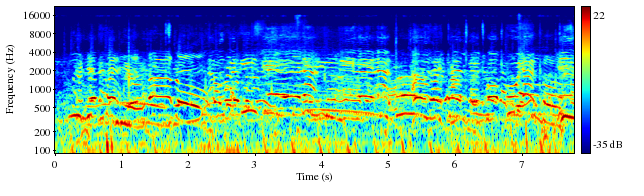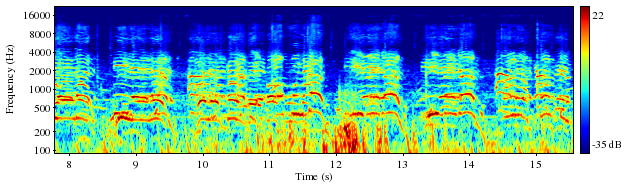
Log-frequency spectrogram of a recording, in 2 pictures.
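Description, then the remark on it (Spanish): A loud crowd of supporters chants and cheers continuously outside the Centro de Justicia as former Recoleta mayor Daniel Jadue comes out, many voices overlapping in rhythmic shouted phrases with bursts of yelling, a dense, unbroken roar of excited people outdoors, with many flags. “Sí, escuchamos un poco el ambiente de lo que es la salida de Daniel Jadue al centro de justicia.”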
